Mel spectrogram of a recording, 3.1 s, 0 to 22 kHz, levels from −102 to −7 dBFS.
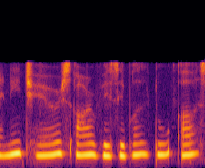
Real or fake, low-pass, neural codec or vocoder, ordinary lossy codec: real; 5.4 kHz; none; AAC, 48 kbps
